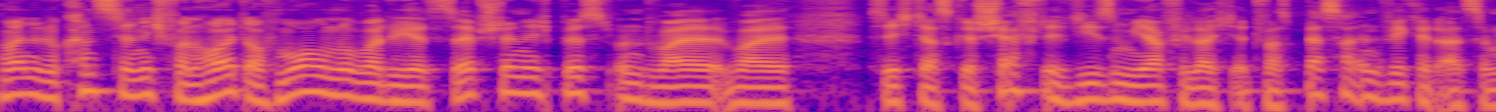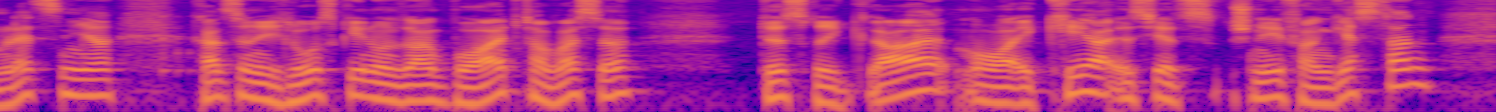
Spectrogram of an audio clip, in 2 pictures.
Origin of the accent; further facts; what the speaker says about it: eastern Germany, Germany; Und ich meine, du weißt, ich komme ja aus dem Osten.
